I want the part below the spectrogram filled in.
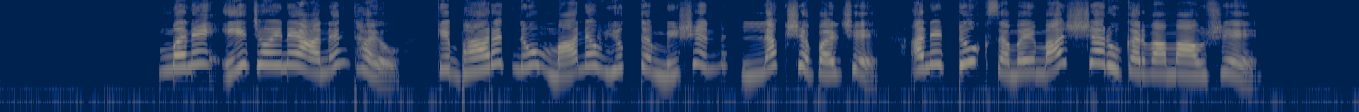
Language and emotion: Gujarati, happy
